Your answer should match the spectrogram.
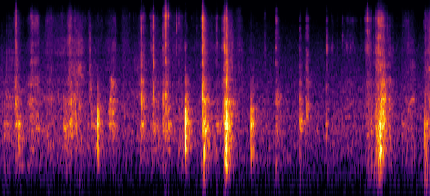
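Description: Scissors cutting through plastic packing tape on a cardboard box: a faint, irregular run of short snips and crackles as the blades work along the seam.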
